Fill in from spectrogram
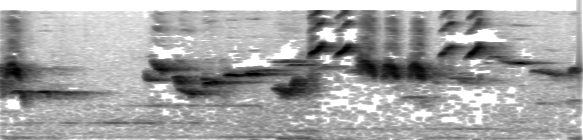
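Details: Greater green leafbird song used as a lure to stir other leafbirds into singing: clear whistled glides around mid-high pitch, a short pause, then a rapid run of chirpy, varied notes with some buzzy trills.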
